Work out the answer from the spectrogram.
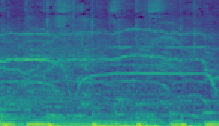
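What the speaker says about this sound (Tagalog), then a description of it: "pwede po bang humingi ng isang malakas na palakpakan na may sigawan?" Loud crowd cheering, whooping and yelling at an outdoor land float parade during a coconut rice-cake festival, with a dense, continuous roar of voices and shouts rising and falling throughout.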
